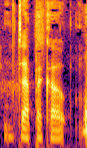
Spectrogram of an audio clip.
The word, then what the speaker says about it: Depakote: Am I saying that right? – It is. Yep, Depakote.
